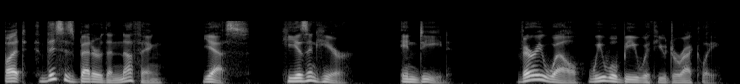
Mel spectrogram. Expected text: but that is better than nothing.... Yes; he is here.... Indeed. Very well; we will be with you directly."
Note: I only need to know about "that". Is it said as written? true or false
false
